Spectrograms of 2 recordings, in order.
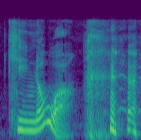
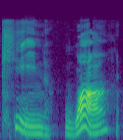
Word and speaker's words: quinoa: heard of it or maybe just maybe you pronounce it ki Noah right well whatever the case may be please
